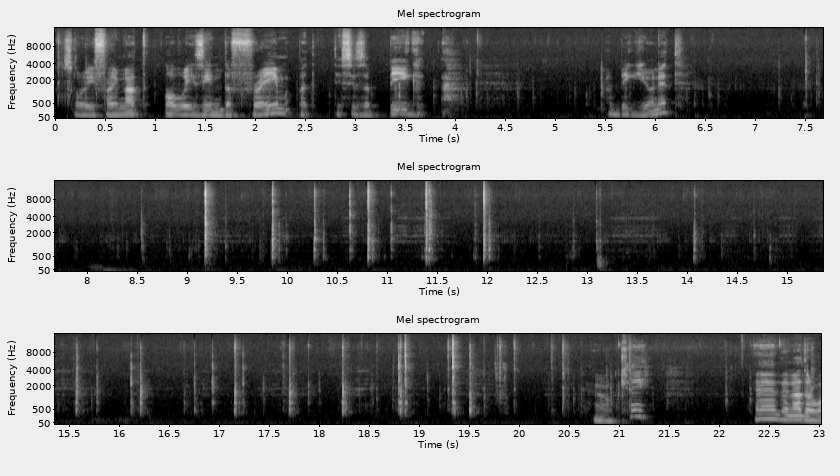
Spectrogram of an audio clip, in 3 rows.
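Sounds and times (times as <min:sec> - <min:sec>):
screwdriver clicking on plastic: 0:06.4 - 0:21.4.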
